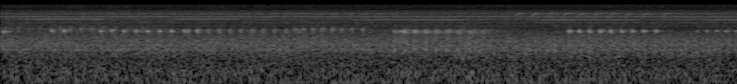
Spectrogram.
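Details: Field frogs calling in chorus, captured while fishing in the countryside: repeated rattling trains of fast pulses, several overlapping, follow one another closely, backed by a constant high-pitched insect drone.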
